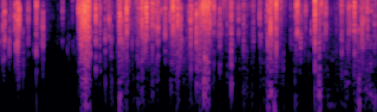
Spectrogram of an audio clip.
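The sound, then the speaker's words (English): Salted peanut butter cookies torn apart by hand give dense, crumbly crackling and crunchy snaps in quick, irregular bursts, loud and close, with no talking. “This one is salted peanut butter cookies, and I'm just going to put it in my hands and make little tear noises.”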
